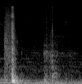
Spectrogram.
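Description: The steel door of a used 2006 Nissan Frontier XE King Cab pickup is shut from the front seat, giving a deep, low thud with a short ring and fainter follow-up knocks. It sounds solid, closing well with no rattle despite the truck's age.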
